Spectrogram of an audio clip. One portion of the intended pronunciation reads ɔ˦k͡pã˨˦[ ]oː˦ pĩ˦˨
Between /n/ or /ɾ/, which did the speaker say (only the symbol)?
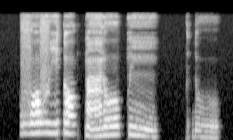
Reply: ɾ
